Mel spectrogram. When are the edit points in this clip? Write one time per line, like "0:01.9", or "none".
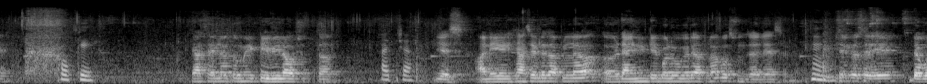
0:01.7
0:08.4

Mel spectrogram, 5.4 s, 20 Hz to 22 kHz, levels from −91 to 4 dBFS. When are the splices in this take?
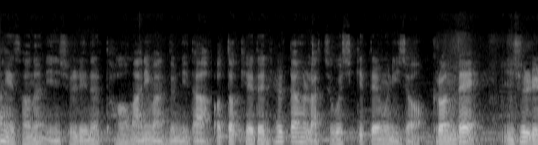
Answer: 0:02.1
0:04.2

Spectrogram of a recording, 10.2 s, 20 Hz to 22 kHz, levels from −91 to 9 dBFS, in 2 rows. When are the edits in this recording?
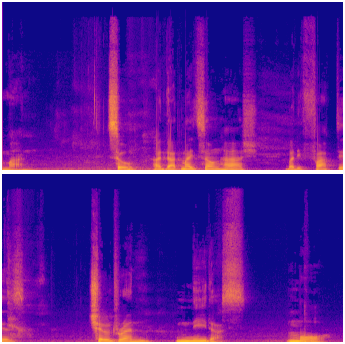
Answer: none

